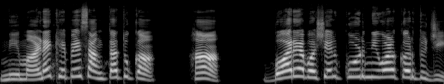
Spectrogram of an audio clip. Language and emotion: Goan Konkani, angry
